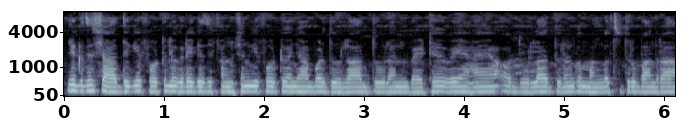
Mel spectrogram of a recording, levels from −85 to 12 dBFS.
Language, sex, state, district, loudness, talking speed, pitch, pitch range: Hindi, male, Maharashtra, Gondia, -18 LUFS, 255 wpm, 130 Hz, 130-135 Hz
